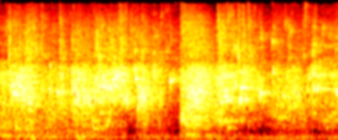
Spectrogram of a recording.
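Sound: water sloshing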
